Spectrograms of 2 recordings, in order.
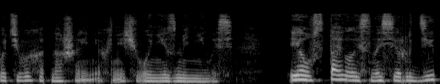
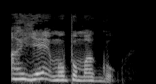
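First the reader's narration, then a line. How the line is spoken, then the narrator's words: Spiteful threat. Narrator (Russian): злобно пригрозила Розали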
